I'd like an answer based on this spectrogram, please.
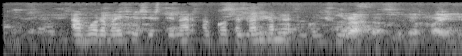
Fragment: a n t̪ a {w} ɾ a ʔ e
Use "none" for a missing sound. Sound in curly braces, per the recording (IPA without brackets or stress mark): β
